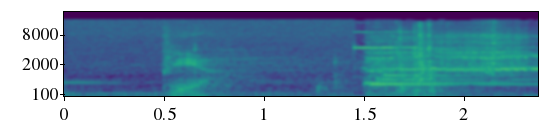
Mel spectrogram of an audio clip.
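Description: A bright, bell-like chime about three quarters of the way in, several clear tones ringing on together: a music cue in the film's soundtrack.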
